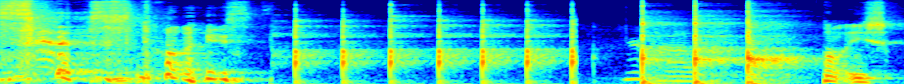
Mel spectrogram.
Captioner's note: tapping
